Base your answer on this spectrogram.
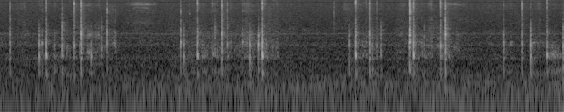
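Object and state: Cardboard box tapped with nails.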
